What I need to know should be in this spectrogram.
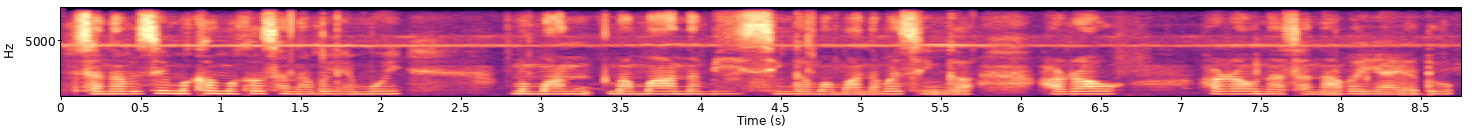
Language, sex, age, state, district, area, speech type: Manipuri, female, 18-30, Manipur, Chandel, rural, spontaneous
